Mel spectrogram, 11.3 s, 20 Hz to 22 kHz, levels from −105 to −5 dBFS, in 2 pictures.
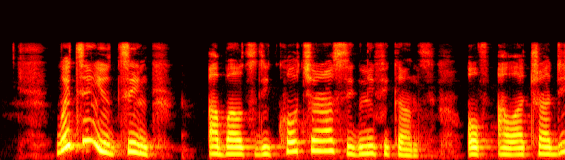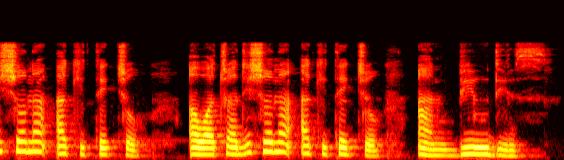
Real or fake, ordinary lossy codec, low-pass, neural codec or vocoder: real; none; 7.2 kHz; none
